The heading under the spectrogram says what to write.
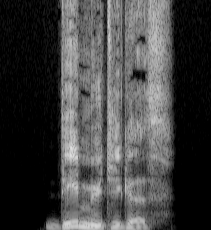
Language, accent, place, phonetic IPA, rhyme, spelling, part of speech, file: German, Germany, Berlin, [ˈdeːmyːtɪɡəs], -eːmyːtɪɡəs, demütiges, adjective, De-demütiges.ogg
- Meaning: strong/mixed nominative/accusative neuter singular of demütig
